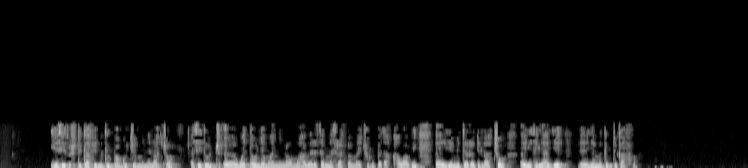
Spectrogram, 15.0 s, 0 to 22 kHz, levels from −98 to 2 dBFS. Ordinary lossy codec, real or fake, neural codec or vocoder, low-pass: MP3, 24 kbps; real; none; 7.2 kHz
